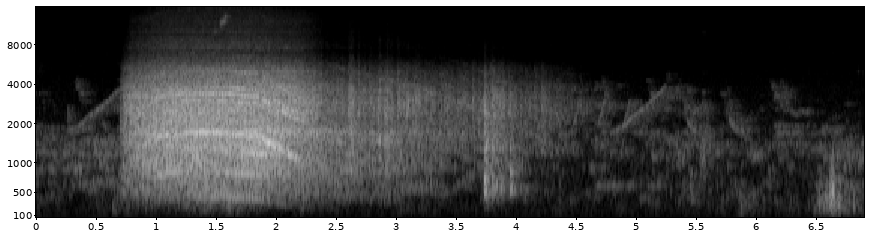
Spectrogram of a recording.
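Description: Electric drill with a number two bit driving a 3-inch screw into wood in one run of about a second and a half, its motor pitch dropping near the end as the screw seats. A short click follows.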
